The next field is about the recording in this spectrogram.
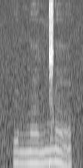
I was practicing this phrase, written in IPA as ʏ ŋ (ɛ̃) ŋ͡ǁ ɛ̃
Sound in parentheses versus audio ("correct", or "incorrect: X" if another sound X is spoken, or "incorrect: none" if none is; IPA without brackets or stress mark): correct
